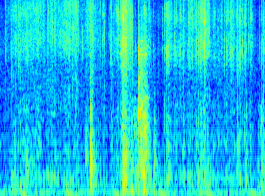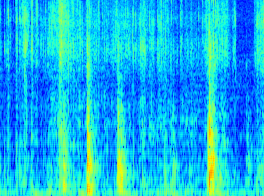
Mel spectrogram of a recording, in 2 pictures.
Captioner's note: latch clicking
